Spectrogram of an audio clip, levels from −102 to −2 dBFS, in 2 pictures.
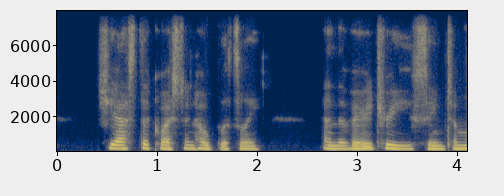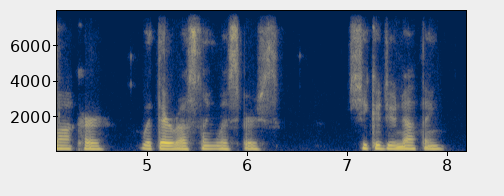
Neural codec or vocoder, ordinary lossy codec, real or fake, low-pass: none; Opus, 32 kbps; real; 7.2 kHz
